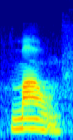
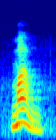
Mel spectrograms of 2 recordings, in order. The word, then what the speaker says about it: month: No me digáis mouth. Eso me pone la piel de gallina. Okay. Mouth, nunca. Month. Month, ¿verdad?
